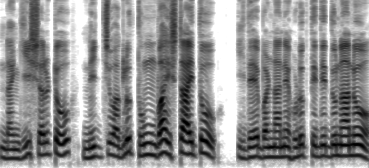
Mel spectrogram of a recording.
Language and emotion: Kannada, happy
